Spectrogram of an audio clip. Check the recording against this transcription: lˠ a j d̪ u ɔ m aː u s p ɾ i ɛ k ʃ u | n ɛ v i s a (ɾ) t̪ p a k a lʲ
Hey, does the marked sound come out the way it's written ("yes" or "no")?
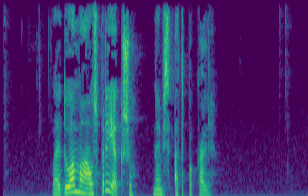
no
